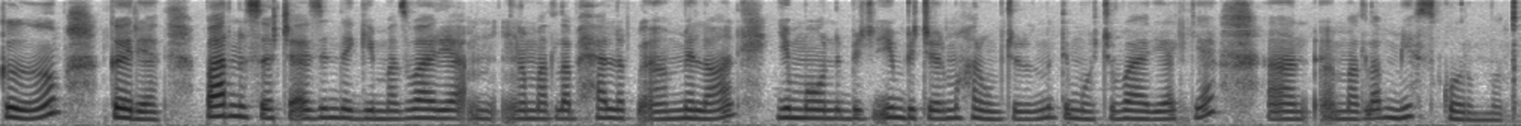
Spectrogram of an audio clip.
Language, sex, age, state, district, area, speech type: Kashmiri, female, 30-45, Jammu and Kashmir, Budgam, rural, spontaneous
